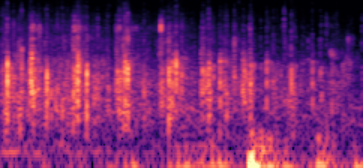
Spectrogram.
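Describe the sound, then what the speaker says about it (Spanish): Crowd applauding the president at a contract signing event for an electrification network in the Chaco, scattered hand claps building into a short burst of applause with a low thump near the end. "Quiero pedir un voto de aplauso para nuestro presidente"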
